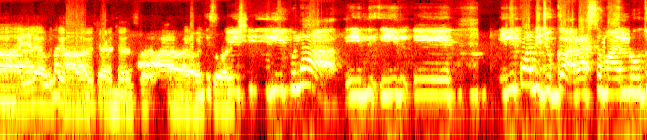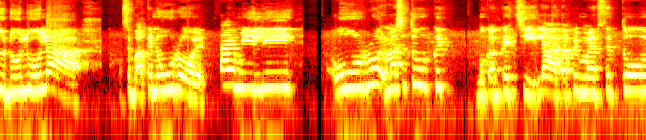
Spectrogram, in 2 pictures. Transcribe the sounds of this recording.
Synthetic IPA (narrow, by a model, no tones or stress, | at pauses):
aijəlabəbət̪bətalaatasesiilipunlailiʔ | ilipunadad͡ʒuɡaʔɾasəmalut̪̬udululahsəbap̚kənauɾʊt̪̚ːamili | uɾʊt̪̚masət̪ukə | bukank̬ət͡ʃiʔlaht̪apimasət̪u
